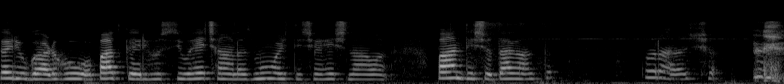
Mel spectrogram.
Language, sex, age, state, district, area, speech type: Kashmiri, female, 18-30, Jammu and Kashmir, Ganderbal, rural, spontaneous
